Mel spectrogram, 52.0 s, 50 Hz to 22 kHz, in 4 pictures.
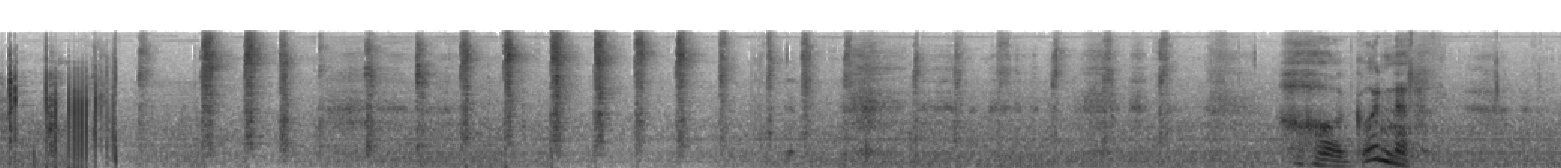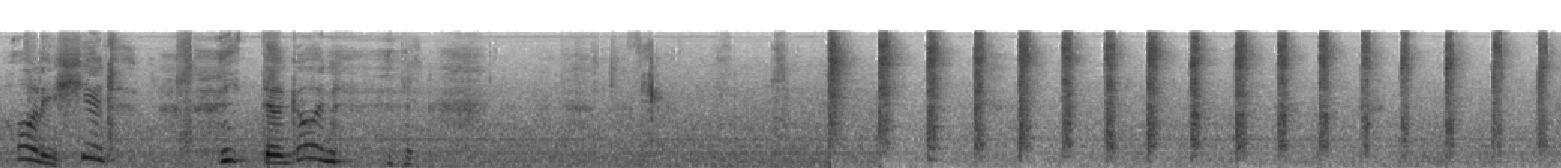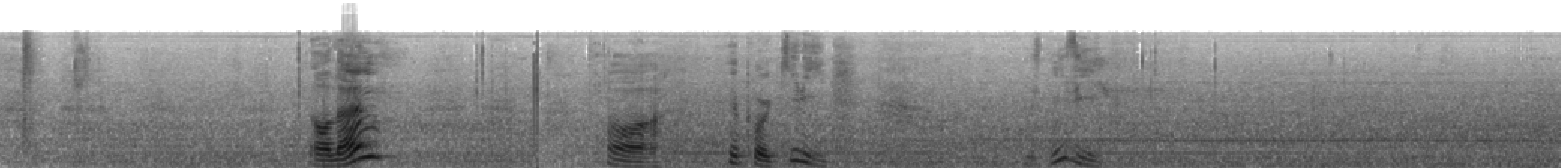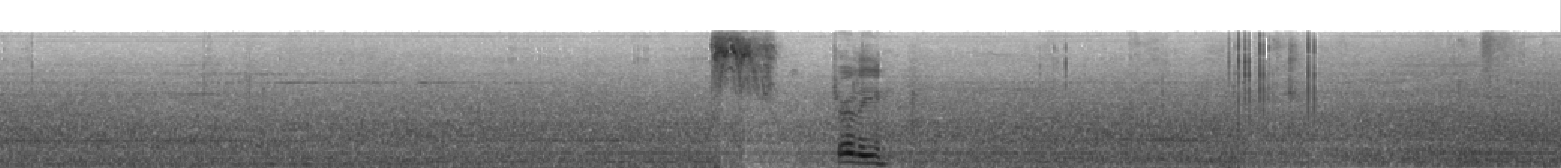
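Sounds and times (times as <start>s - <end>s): cat sneezing: 1.2s - 9.9s, 13.9s - 14.8s, 19.5s - 26.8s, 44.9s - 45.6s.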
